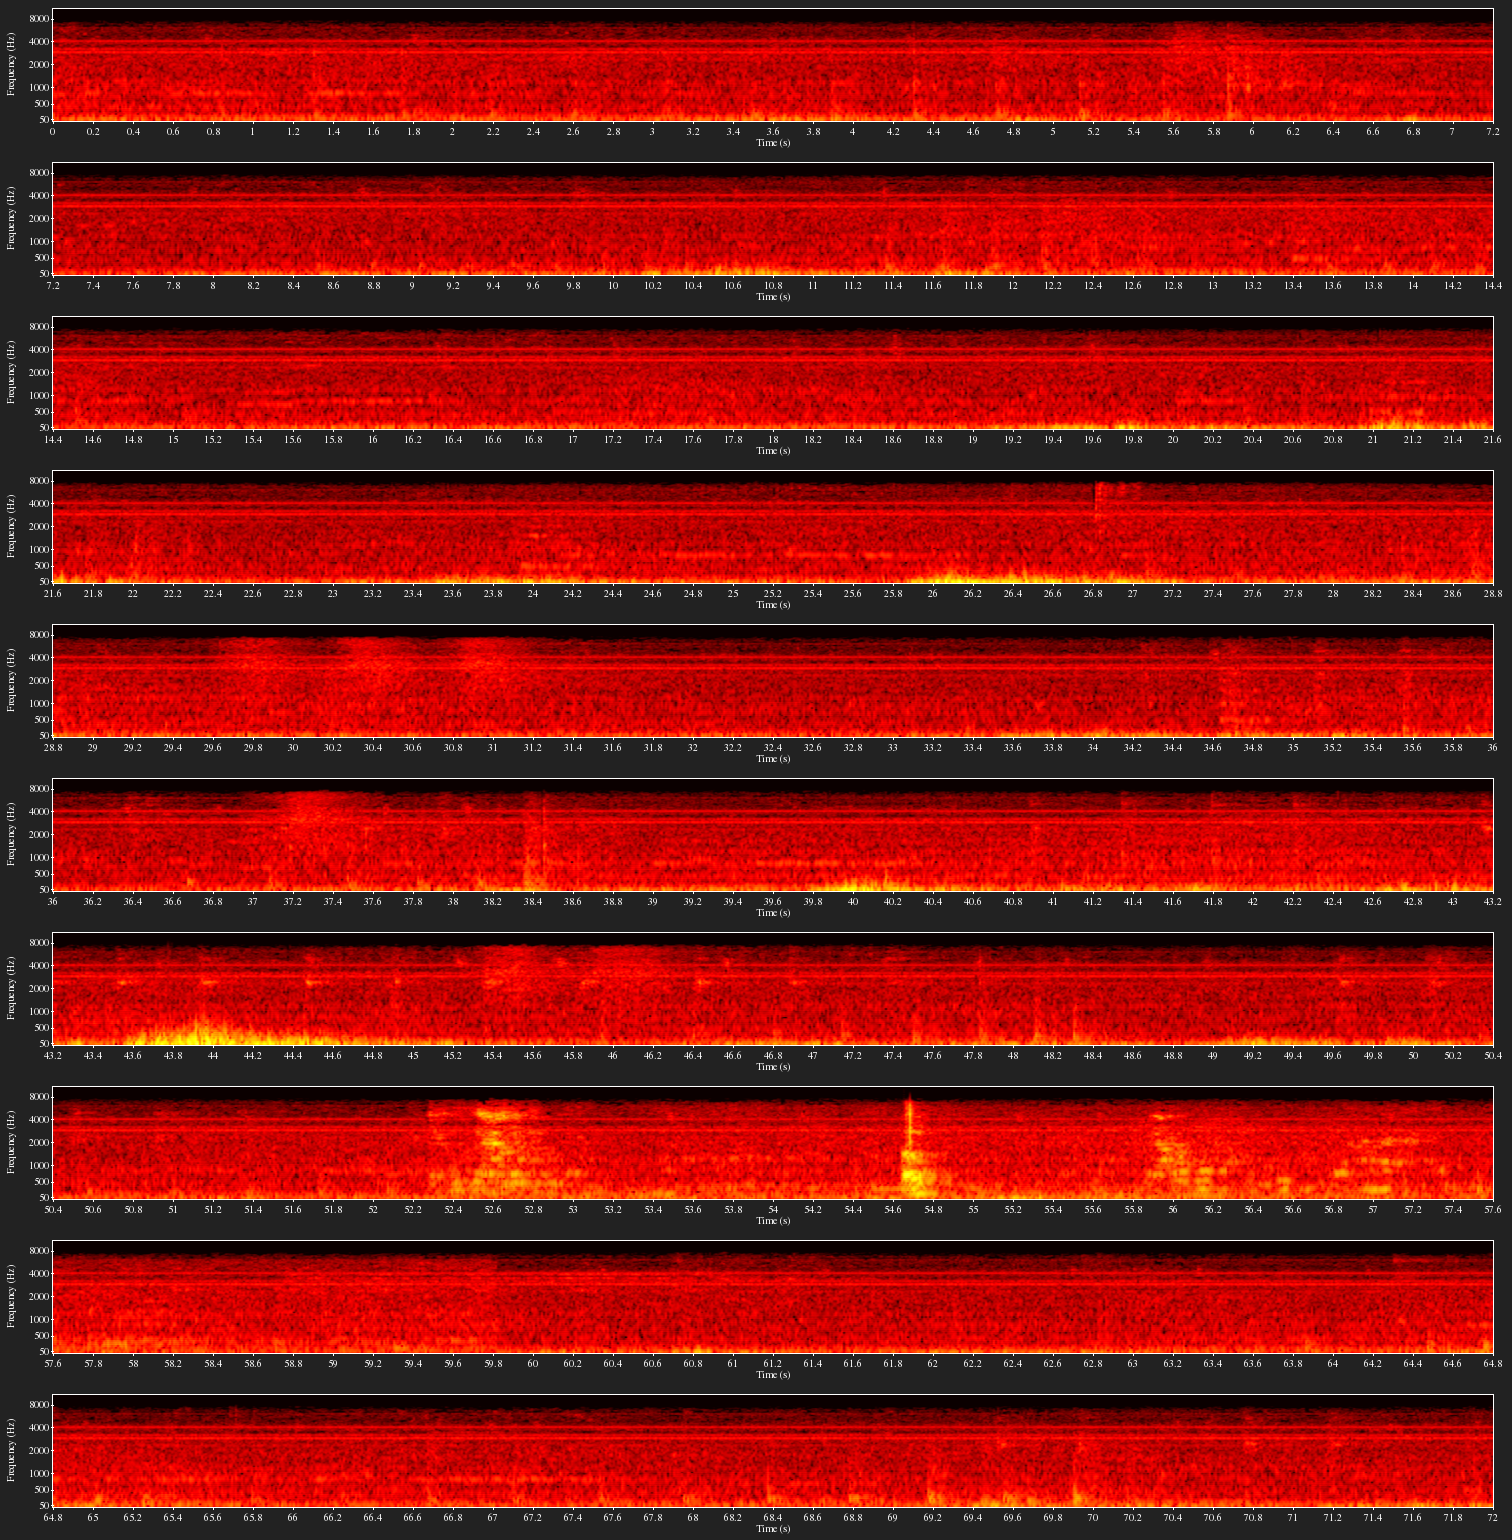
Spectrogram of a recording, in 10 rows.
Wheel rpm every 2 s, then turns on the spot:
0, 0, 0, 0, 0, 0, 0, 0, 0, 0, 0, 0, 0, 0, 0, 0, 0, 0, 0, 0, 0, 0, 0, 0, 0, 0, 0, 0, 0, 0, 0, 0, 0, 0, 0, 0.
none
